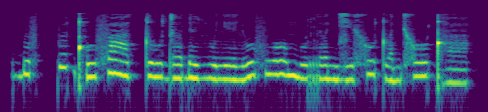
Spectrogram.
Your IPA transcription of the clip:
ɓ ʏ˨ f pː ʏ˦ ǃʼ u˨ f aː˦˨ tː uː˨ d əː˨ ɗ e˨ ʎ u˨ lʲ eː˨ lʲ w u˦ f w oː˦ m u˨ r əː˨ nʲ zʲ e˨ x u˦ tʷ a˨ nʲ x oː˦ ɡ͡ǃ aː˨

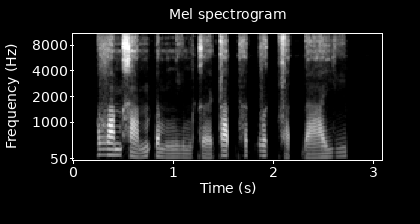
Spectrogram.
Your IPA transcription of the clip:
v a˧ m x a˨˩˦ m ʔ ə˨˩ m n i˨˩ m k əː˨˩˦ ʈ a˦˥ t̚ h ə˦˥ k̚ v ə˦˥ k̚ ʂ a˨˩ t̚ ɗ aː˧˥ j i˦˥ p̚

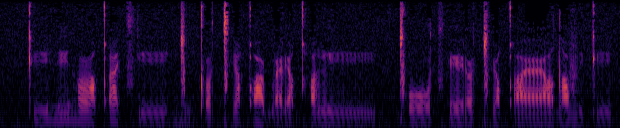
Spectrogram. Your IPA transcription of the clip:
kʼ i ɦ i ɦ ʌː qʼ i t͡sʼ iː ɡ͡ǀ y kʼ ʌ ǀʰ i qʼ œ b æ ɾ e qʰ ʌ n iː | ǀʰ oː t͡sʼ e ɾ œ ǀʰ y qʼ æː dˤ ʌ v i kʼ i

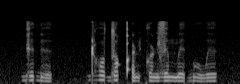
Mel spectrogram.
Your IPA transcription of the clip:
ɡ e˧ ɠ ɪ˨ | ɖʱ ɔ˦˨ d u˦ qʼ ɪ˨ ɳ k ɔ˨ ɳ z e˨ m e˨ ɠ u˨ w ɪ˧

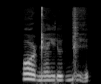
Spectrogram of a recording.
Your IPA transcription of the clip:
ɔ ɖ ɛ̃ j ɾ y ɡ e̤

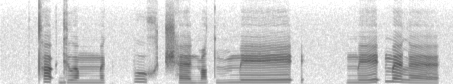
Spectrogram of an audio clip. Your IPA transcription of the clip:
tʰ ɐ ʔ ɡʲ u ɐ̯ mː ɛ k pː u x t͡ʃʰ ɛ mʲ a tˤ mː eː ʔ | m eː ʔ m ɛ l ɛː

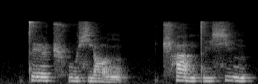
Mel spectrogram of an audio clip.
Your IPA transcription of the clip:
t̪ e˦ ɪ̯ ʈ͡ʂʰ u˨˦ ɕ j ɑ̰˨˩ ŋ | ʈ͡ʂʰ a˥˨ n t̪ i˨˦ ɕ i˥˨ ŋ

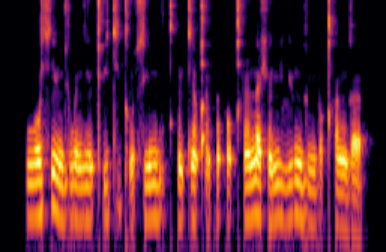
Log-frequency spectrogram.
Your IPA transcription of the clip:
w o sʲ õ n d ʉ w ɵ n z ẽ kʼ i tʲ ɵ kʼ ũ s i m b o kʰ ũ tʲ ũ qʼ ẽ k ɐ̃ q õ qʰ ẽ n a ʃ ɐ̃ nʲ o lʲ u ŋ ɡ ʉ m b ʉ qʰ ɵ ŋ ɡ ɐ

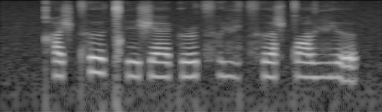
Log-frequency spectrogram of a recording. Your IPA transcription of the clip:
qʰ æ ʃ tʰ əː ǀʰ ɪː ʃ æː k ə˞ t͡sʰ ə̤ vʲ ə̤ t͡sʰ əː ʃ tˤ ɛː l vʲ əː

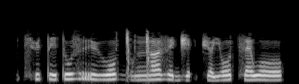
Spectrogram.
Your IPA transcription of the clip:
t͡sʰ y t i t u z r y β o ɡ͡ǀ ɔ ŋ͡ǀ ɐ z ɪ d͡ʒ ɪ ʔ t͡ʃ œ j o t͡s ɛ w o

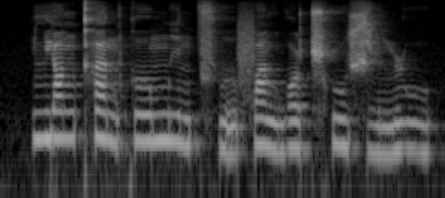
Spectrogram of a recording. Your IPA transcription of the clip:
l j ɑ˦ ŋ kʰ a˥˨ n k ɤ˦ m i˥˨ n t͡sʰ ɹ̩˨˩ f ɑ˥˨ ŋ w ɔ˥˨ ʈ͡ʂʰ u˥˨ ɕ i˨˦ n ɻ u˥˨

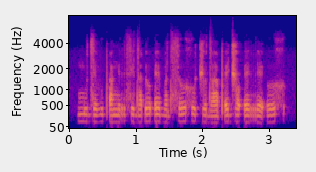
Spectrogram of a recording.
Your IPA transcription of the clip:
m u d͡z ɛ v u pʼ a ŋ ɛ r s e d a ɗ ɤ ʔ ɛ b a d s ɤ x o t͡ʃ ɤ d a pʼ ɛ d͡ʒ ɔ ʔ ɛ r ɛ ʔ ɤ x

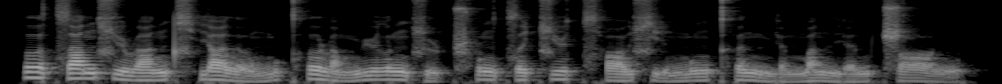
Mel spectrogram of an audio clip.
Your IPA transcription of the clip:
ɤ˥˩ t͡s a˥ n ɕ y˨ ɻ a˧˥ n t͡ɕʰ j ä˥˩ l ɤ̰˨˩ m u˥ kʰ ɤ˥˩ ɻ ä˩ m y˥ l ʊ˥˩ ŋ ɕ y̰˨˩ ʈ͡ʂʰ ʊ˥˩ ŋ t͡s ɤ˥ t͡ɕ y˥ t͡sʰ ɑ˧˥ ʊ̯ ɕ ḭ˨˩ m ʊ˥ ŋ kʰ ə˥˩ n m j ɛ˩ m a˥˩ n j ɛ˧˥ n ʈ͡ʂ ɑ˥˩ ŋ

